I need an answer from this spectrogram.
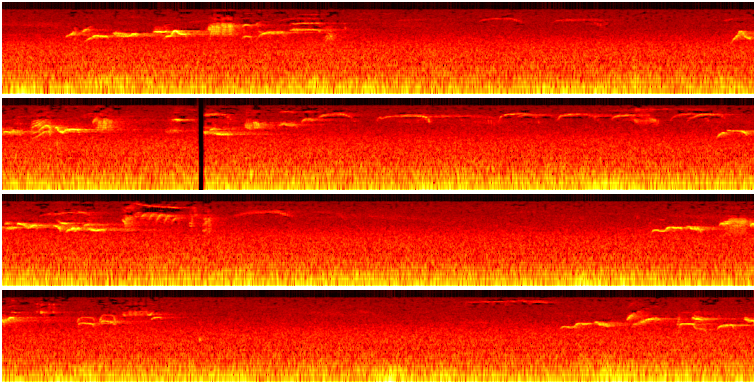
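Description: Birds singing: short warbling phrases every few seconds, with thinner, higher chirps between them, over a steady background hiss. The sound drops out briefly a little under ten seconds in.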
